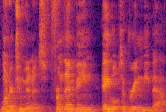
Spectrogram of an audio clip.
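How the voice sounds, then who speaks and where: A man with a West Coast US accent speaks at a moderate pace in a fairly high pitch, his somewhat breathy voice having a dark, mellow tone and fairly even intonation, with audible room echo. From Oregon, US Pacific Northwest. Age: 60s. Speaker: near-death experience speaker. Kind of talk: testimony.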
